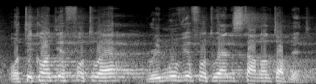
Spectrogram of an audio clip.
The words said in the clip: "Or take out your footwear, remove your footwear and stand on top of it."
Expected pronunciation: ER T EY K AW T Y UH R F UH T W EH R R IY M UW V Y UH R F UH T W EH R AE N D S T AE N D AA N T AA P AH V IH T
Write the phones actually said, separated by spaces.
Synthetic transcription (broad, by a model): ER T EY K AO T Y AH F UH T W EH R R IY M UW V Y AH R F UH T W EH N S T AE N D AA N T AA P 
